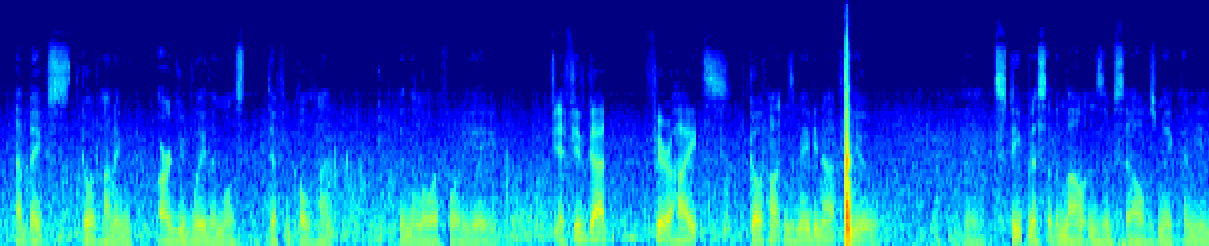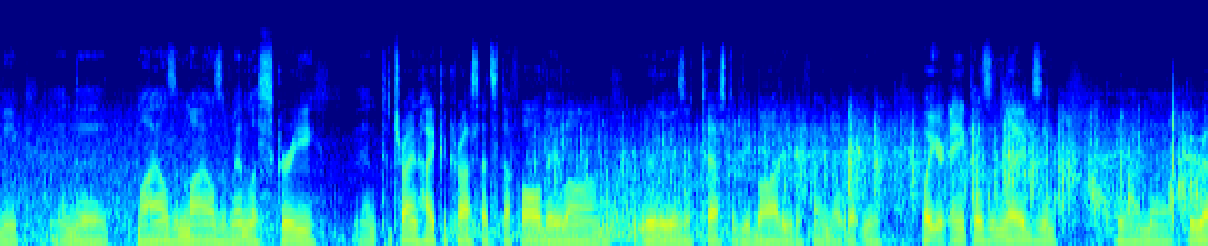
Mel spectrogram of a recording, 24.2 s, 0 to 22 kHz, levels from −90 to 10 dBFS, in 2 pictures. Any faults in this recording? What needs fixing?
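Two brief chirp-like bursts break into the sound: a faint one from 3.76 to 3.80 s and a much louder one from 8.45 to 8.54 s. These are corrupt frames decoded. Flipped bits in a few compressed frames led the decoder to misread gains and codes, spraying energy into wrong frequencies for each damaged frame's length. Check frame integrity in transport and have the decoder conceal or drop frames that fail the check rather than play them.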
